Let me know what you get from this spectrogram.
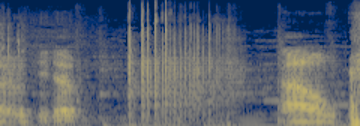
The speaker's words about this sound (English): You need to roll the dice to determine your handicap.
